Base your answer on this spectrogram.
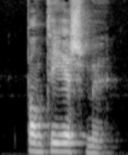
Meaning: pantheism
- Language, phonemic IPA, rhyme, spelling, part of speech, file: Dutch, /pɑnteːˈɪsmə/, -ɪsmə, pantheïsme, noun, Nl-pantheïsme.ogg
